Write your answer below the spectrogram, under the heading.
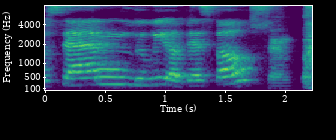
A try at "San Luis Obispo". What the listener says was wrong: Luis Obispo. Louis. There's no E in there.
